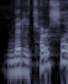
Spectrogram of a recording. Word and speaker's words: metatarsal: Fifth metatarsal, I believe. Am I saying that right? – Yeah.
